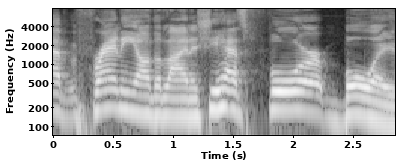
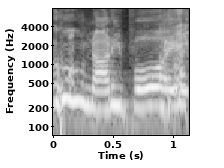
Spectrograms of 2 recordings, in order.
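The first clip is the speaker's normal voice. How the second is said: mock scolding; 6 semitones higher, 4 dB louder, slower than usual. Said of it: "I'm like".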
